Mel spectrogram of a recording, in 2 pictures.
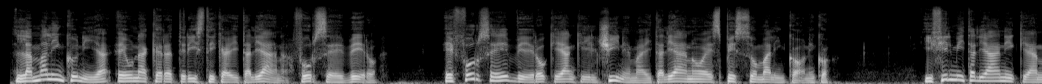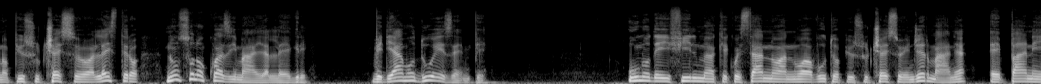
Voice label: Kommentar Dynamisch

